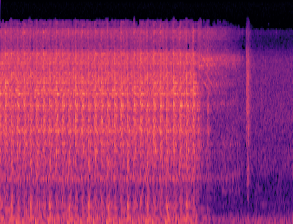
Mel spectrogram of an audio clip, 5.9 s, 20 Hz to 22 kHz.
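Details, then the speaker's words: Sea-Doo RXP-X race jetski being built for Pro Spec, with fuel pressure present and running on old E85: fast, regular cranking churn at two to three beats a second, then it cuts off without catching. Crank, no start; the old E85 fuel is suspected. "I tried starting with an old E85 I had here and didn't want to start"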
